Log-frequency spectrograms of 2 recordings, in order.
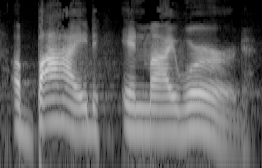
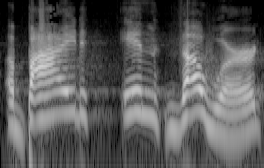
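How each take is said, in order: First: Said in the usual way. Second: "the" drawn out and stressed; slow down and lean hard on "the". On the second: Shown as a demonstration. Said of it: "'cause there's a definite article there".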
